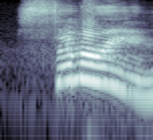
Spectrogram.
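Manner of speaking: loud, high joyful cry; shouted. Acted. King seeing his lost wife, shouting. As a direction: shout her name in sudden joy. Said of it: "shouted Father".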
